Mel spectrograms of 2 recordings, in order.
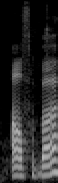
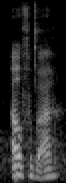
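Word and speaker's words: Elphaba: Etha yeah alha like alphaba alphaba the green one and I said it wrong just like that she goes no Mom it's alphaba alphaba right yeah alphab like alphabet that's how I have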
